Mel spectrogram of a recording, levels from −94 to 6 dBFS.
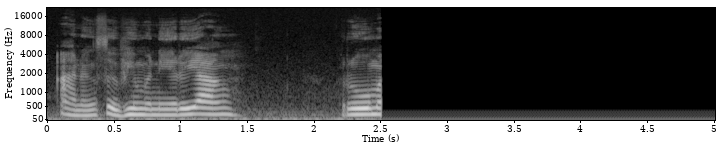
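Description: An audio dropout to a faint residue begins at 2.51 s and runs to the end of this short speech clip. The speech cuts off abruptly in mid-flow rather than pausing or fading, and what remains is a low mains hum sitting roughly 40 dB below the speech level. The hum shows that the path after the break stayed live, which points to the source likely being disconnected and leaving an open input.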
